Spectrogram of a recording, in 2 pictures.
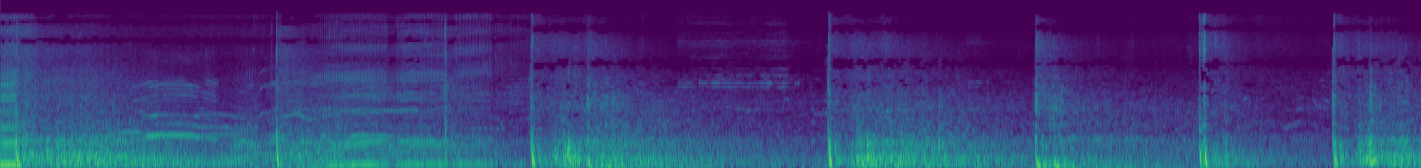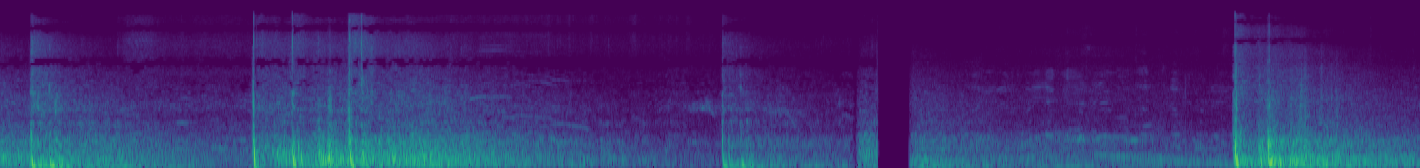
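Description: Fireworks crackle as they burst into sparks.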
